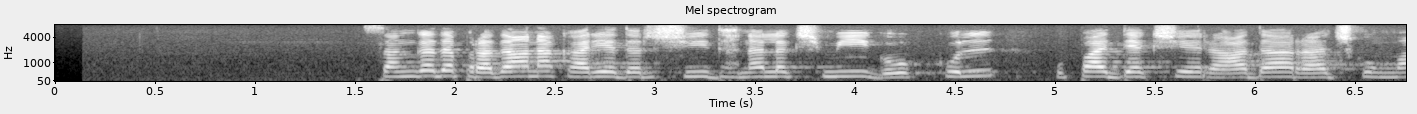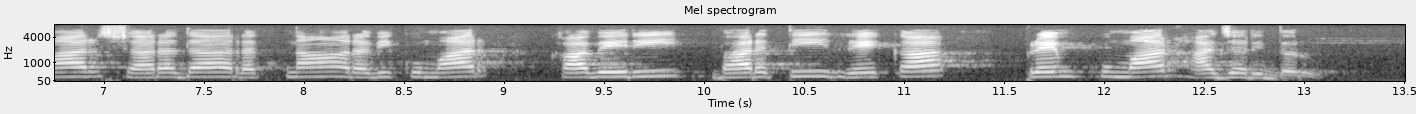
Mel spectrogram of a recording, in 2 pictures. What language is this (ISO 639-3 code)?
kan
